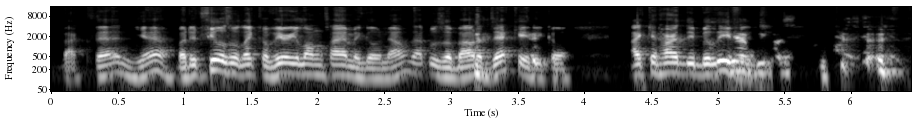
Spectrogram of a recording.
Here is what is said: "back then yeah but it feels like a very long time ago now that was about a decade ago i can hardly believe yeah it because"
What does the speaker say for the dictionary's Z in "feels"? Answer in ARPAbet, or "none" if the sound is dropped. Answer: Z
